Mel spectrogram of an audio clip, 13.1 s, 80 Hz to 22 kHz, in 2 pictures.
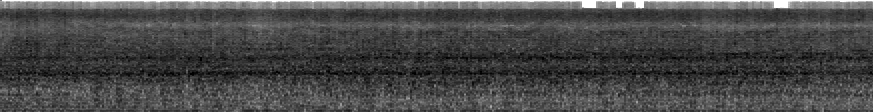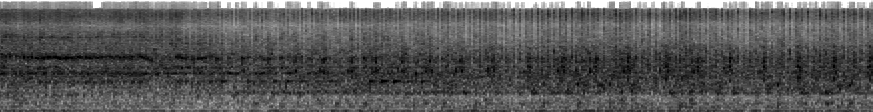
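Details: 1992/93 Jeep Cherokee idling with an uneven, lumpy beat and shaky rhythm under a steady drone; throttle kills the engine; MAP sensor just replaced, throttle body swapped, no engine codes, now runs longer than before; rough idle, cause unknown.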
